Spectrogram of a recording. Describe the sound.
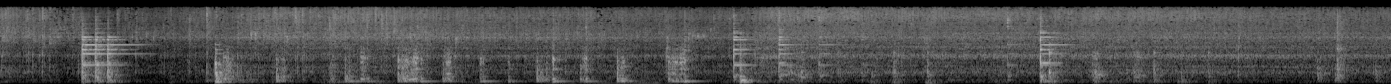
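Bacon sizzles steadily while frying in hot lard in a pan on a stove, with repeated scraping and clattering from stirring breaking through the constant hiss; no one talks.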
